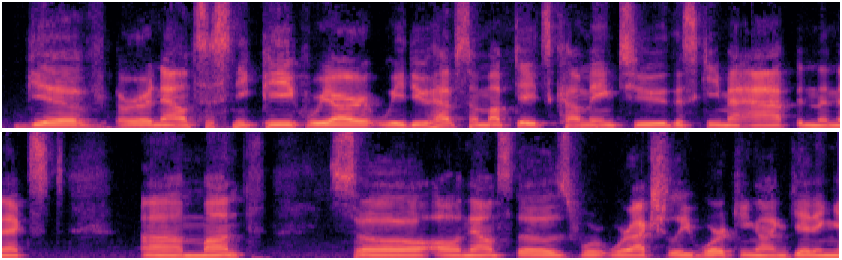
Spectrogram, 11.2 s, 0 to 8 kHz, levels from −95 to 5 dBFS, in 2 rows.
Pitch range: 110-125 Hz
